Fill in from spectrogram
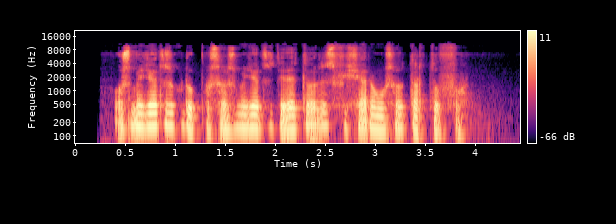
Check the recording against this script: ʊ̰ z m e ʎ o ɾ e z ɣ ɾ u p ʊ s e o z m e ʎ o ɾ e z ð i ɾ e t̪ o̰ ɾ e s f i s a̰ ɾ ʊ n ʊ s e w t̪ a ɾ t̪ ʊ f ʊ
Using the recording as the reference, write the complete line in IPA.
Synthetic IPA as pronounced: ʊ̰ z m e ʎ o ɾ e z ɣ ɾ u p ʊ s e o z m e ʎ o ɾ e z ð i ɾ e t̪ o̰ ɾ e s f i ʃ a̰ ɾ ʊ ŋ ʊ s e w t̪ a ɾ t̪ u f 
